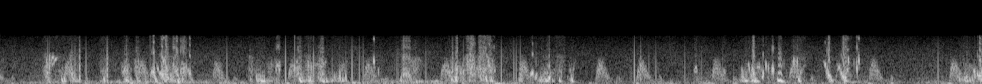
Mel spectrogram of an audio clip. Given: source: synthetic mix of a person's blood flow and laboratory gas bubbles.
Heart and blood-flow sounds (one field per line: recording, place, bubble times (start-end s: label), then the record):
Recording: Doppler ultrasound of blood flow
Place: subclavian vein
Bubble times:
0.42-0.85 s: bubbles
0.99-1.09 s: bubbles
1.20-1.45 s: bubbles
1.50-1.95 s: bubbles
2.46-2.84 s: bubbles
2.94-3.50 s: bubbles
3.71-3.83 s: bubbles
3.97-4.22 s: bubbles
4.43-4.97 s: bubbles
5.18-5.25 s: bubbles
5.28-5.78 s: bubbles
6.93-7.02 s: bubbles
7.22-7.27 s: bubbles
7.38-7.85 s: bubbles
7.91-8.06 s: bubbles
8.23-8.63 s: bubbles
9.56-9.83 s: bubbles
From the record:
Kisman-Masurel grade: 233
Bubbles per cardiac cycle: several, 3 to 8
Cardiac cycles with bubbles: 50 to 99%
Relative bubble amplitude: loud (0.450 to 0.775)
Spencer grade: 3 (all of the cardiac periods contain showers or single bubble signals, but not dominating or overriding the cardiac motion signals)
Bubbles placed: anywhere in the cardiac cycle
